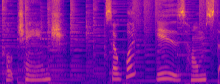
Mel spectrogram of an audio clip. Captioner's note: remote click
